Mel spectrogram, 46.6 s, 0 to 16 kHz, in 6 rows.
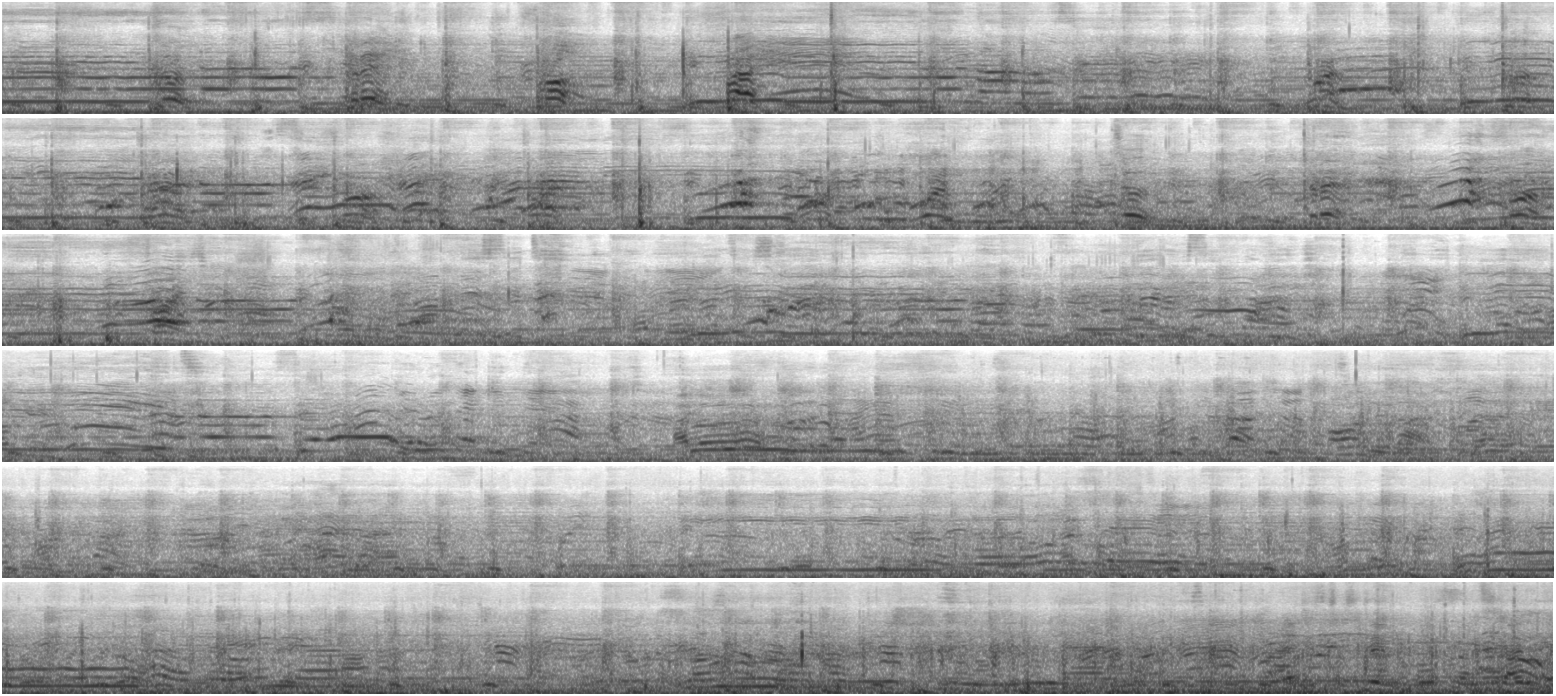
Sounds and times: exercise of jumping on steps 0:00.1 - 0:23.8

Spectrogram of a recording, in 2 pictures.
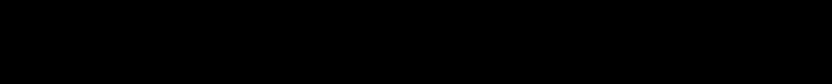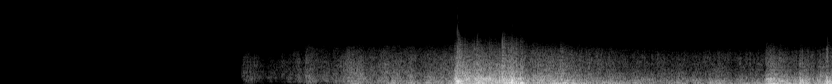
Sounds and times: Big Thunder Storm 0:10.8 - 0:16.6

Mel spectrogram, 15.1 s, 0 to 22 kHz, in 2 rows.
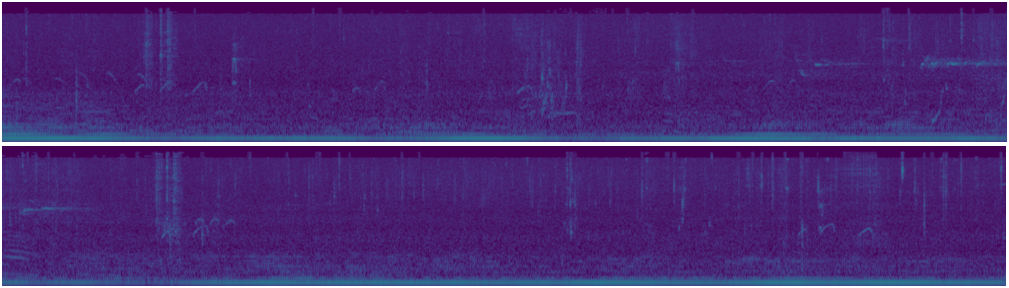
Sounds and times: The public welcoming the arrival of six beautiful cygnets 0:05.5 - 0:08.3

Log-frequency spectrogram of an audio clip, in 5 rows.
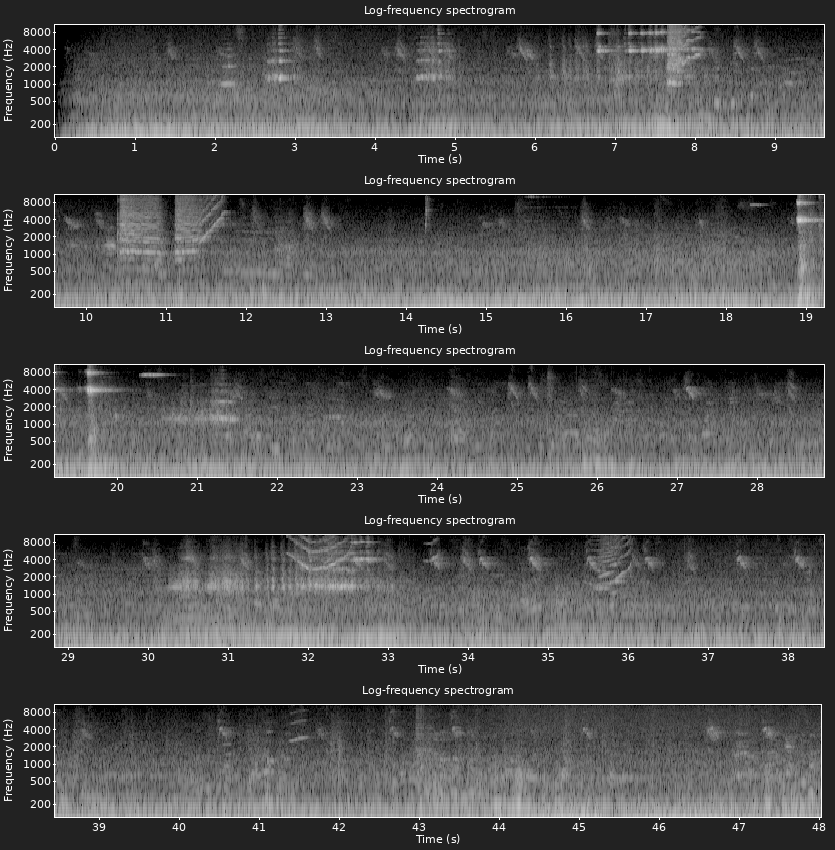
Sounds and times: squeaking old ship moved by wind and waves 0:00.4 - 0:13.0
squeaking old ship moved by wind and waves 0:17.3 - 0:23.4
squeaking old ship moved by wind and waves 0:29.4 - 0:48.0

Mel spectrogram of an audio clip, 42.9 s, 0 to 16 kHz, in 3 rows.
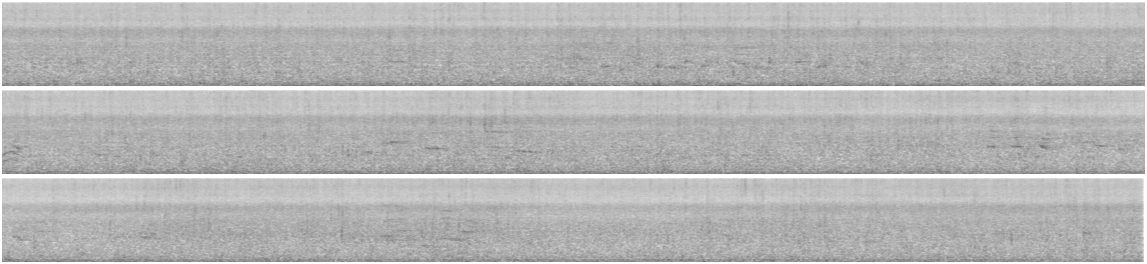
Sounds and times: Fountain 0:00.0 - 0:42.8

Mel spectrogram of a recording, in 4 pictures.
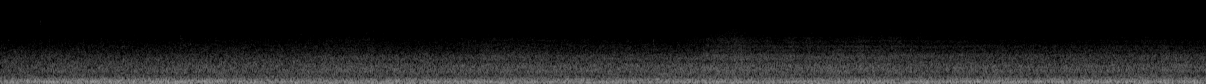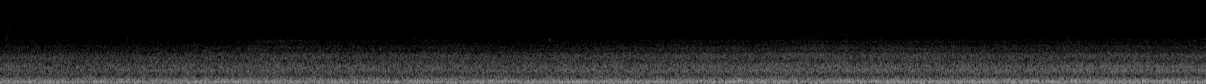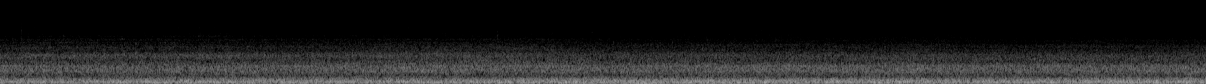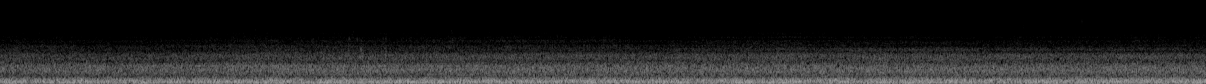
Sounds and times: train 0:00.0 - 0:48.2

